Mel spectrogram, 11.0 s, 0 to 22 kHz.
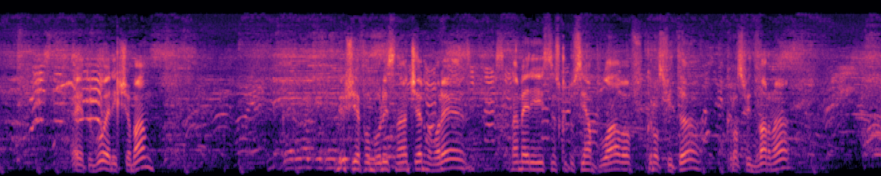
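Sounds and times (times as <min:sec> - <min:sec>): background music: 0:00.0 - 0:11.0
faint voices: 0:00.0 - 0:11.0.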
